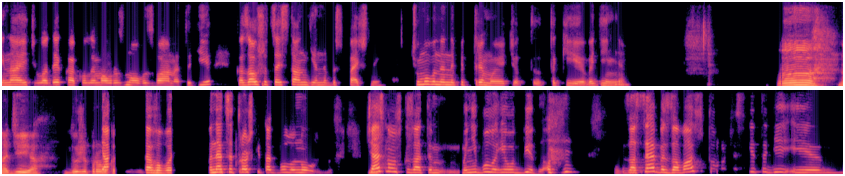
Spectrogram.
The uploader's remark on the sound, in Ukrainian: Zoom зустріч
